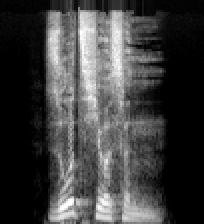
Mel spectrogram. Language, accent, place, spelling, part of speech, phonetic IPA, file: German, Germany, Berlin, Soziussen, noun, [ˈzoːt͡si̯ʊsn̩], De-Soziussen.ogg
- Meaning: dative plural of Sozius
